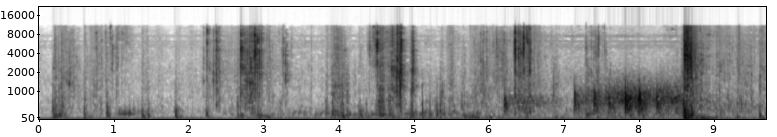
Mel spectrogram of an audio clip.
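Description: Gunshots crack in short, rapid bursts.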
